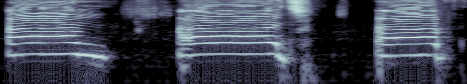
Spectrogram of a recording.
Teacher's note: ذرا کھینچ کر پڑھی جاتی ہے، ایسے الف کو ہم الف ممدودہ کہتے ہیں۔ جیسے آم، آج، آپ وغیرہ۔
